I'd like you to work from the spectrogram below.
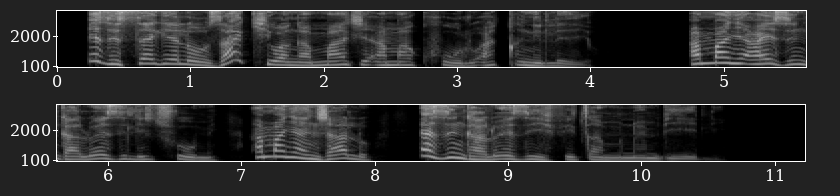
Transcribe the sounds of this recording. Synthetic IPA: izisɛɣɛlɔzakʰiwaŋamat͡ʃʼɛamakʰuluaǃinilɛːjɔ | amaɲɛajeziŋalɔezilit͡ʃʼʰumi | amaɲand͡ʒʱalɔ | eziŋalɔezijifiǀamunwembʱiːli

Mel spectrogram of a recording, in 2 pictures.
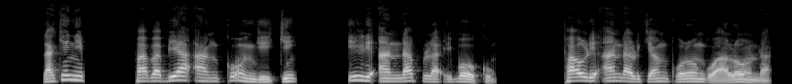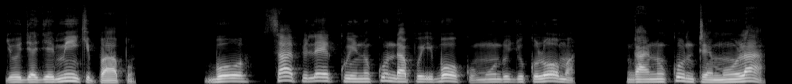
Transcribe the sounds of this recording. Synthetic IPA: lakini | pababiaʔaŋ̩kɔŋɡikiː | liʔan̩dapulaʔibɔku | pauliʔandalukiaŋ̩kɔlɔŋɡualɔnda | ɟɔɟaɟɛmikipapṵ | bɔː | sapilɛkwinukundapuibɔkumunduɟukulɔma̰ | ŋɡanukun̩tɛmula

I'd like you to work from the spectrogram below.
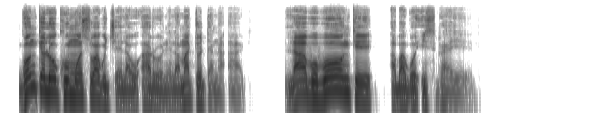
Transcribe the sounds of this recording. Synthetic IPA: ɣɔŋkʼɛlokʰumosiwaɣut͡ʃʼɛlaṵʔaɾonilamad̥ʱɔd̥ʱana̰ʔa̰kʰɛ̥ | laβɔβɔŋkʼɛ | aβaɣoʔisrajeːli

